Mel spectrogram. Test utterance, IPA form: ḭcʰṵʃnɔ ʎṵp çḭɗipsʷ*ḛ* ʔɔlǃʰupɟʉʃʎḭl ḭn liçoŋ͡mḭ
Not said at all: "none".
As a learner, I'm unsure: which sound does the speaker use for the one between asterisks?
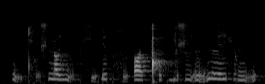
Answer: ḭ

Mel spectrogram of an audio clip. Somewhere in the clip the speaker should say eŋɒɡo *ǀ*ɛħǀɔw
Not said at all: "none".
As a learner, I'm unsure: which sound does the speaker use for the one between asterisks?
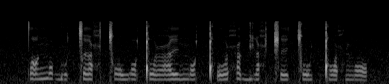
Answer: ǀ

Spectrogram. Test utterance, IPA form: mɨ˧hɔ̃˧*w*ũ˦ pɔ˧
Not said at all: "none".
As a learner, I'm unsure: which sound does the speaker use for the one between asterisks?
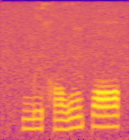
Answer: w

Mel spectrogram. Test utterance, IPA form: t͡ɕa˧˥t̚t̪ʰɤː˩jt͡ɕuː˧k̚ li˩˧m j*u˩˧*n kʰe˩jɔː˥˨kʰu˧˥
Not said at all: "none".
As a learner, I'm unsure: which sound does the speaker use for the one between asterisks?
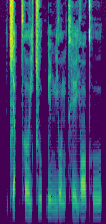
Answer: o˩˧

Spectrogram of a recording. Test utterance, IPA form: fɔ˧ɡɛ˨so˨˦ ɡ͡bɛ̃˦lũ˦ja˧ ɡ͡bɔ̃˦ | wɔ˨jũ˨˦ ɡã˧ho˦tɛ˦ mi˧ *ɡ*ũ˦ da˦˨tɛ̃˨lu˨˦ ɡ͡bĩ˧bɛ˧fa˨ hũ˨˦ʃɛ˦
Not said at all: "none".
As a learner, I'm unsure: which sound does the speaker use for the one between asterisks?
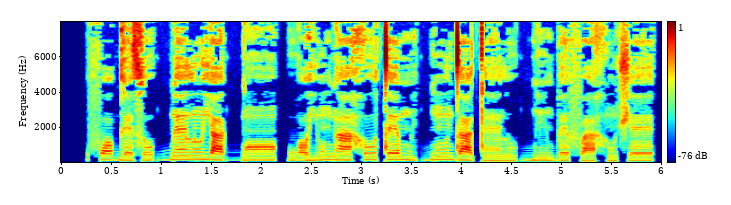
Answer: ɡ͡b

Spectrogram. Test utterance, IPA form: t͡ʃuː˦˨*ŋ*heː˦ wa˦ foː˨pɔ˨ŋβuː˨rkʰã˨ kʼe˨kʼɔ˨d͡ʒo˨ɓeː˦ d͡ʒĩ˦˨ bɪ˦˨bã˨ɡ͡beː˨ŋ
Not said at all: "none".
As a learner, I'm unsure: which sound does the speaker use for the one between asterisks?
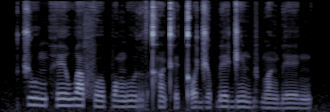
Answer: ŋ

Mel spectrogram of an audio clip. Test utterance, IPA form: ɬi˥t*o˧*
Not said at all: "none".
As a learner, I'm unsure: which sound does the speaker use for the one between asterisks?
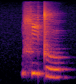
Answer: o˧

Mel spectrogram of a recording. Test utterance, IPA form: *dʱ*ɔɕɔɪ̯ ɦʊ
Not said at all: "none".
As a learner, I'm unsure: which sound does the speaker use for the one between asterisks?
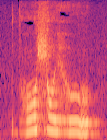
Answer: dʱ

